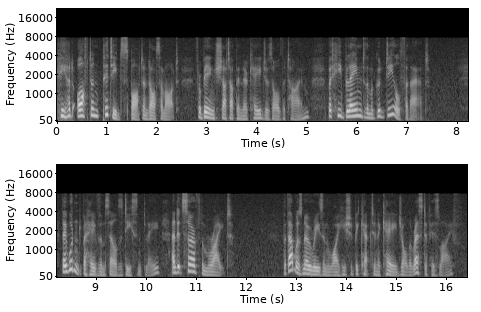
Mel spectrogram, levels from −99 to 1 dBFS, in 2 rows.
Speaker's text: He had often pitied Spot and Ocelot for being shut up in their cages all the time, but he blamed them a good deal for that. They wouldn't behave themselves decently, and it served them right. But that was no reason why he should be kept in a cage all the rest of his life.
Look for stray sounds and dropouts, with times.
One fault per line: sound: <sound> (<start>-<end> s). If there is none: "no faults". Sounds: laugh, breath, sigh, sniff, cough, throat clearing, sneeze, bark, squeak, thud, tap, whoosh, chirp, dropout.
no faults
